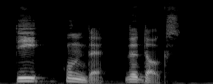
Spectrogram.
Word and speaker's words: Hunde: The dogs is die Hunde. Die Hunde. And we notice also that the D is soft again, because it's not on the end of the syllable like in der Hund. Die Hunde.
